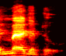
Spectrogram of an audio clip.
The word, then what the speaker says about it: Megiddo: little type in project Megiddo you know which is what you get or you could say mega do no matter how you pronounce it but it's in the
